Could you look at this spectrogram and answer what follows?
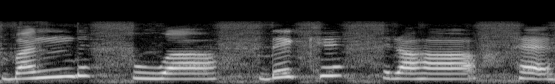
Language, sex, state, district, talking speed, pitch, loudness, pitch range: Hindi, male, Madhya Pradesh, Katni, 55 wpm, 270 Hz, -14 LUFS, 255-345 Hz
